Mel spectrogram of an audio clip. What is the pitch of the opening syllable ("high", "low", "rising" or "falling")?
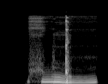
high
